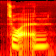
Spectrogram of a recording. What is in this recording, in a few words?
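"zun" Mandarin Chinese, third tone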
